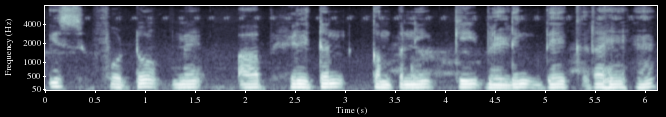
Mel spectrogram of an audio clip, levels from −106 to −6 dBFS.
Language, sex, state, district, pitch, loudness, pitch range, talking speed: Hindi, male, Rajasthan, Jaipur, 110 Hz, -16 LUFS, 110-115 Hz, 105 wpm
